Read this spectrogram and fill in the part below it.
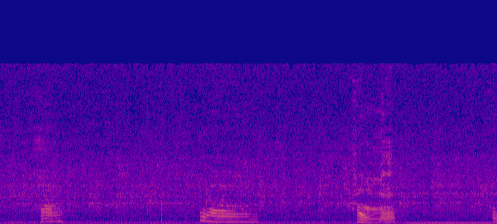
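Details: Pet blue-and-gold macaw on a farm, in spoken exchange with its owner: a short syllable, a longer level harmonic 'hello', then a louder bent phrase, about two seconds apart, over constant low hum.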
